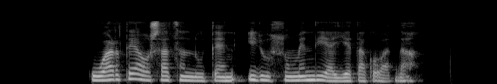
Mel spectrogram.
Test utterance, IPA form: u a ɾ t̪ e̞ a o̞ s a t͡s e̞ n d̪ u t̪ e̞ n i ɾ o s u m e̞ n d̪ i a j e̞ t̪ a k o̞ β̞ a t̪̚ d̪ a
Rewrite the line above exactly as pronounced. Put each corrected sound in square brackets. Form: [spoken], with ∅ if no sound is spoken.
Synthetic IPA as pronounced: u a ɾ t̪ e̞ a o̞ s a t͡s e̞ n d̪ u t̪ e̞ n i ɾ [u] s u m e̞ n d̪ i a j e̞ t̪ a k o̞ β̞ a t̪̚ d̪ a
